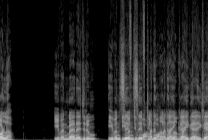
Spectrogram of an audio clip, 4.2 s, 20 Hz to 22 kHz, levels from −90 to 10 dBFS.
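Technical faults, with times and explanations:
2.44 s to the end, doubled audio track: right after "ഇവന്റ് മാനേജരും ഇവന്റ്", a second full-band copy of the speech enters abruptly, trailing the original by roughly 0.3 s at about the same level, so every syllable is heard twice. This likely comes from the signal being captured again through a slower path. Unlike room echo or reverb, the repeat happens once, with no decay, no room colour and no tapering tail.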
